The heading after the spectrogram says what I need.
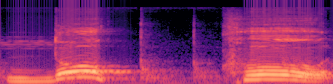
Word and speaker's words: দক্ষ: এটার উচ্চারণটা হবে এইরকম, যেহেতু অ আছে আর অ এর পরে খিও আছে, তাই এটার উচ্চারণটা হবে কি? দক্ষ।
